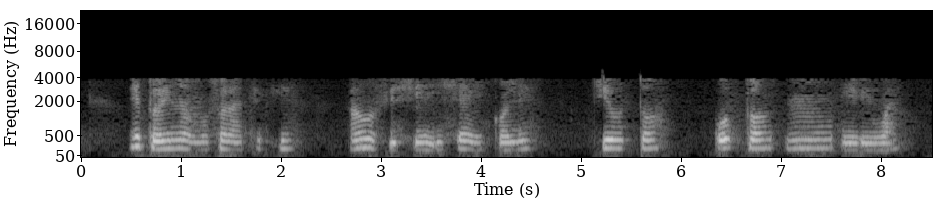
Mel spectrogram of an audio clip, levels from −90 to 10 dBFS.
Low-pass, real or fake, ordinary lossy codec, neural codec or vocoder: 19.8 kHz; fake; AAC, 16 kbps; codec, 44.1 kHz, 2.6 kbps, DAC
